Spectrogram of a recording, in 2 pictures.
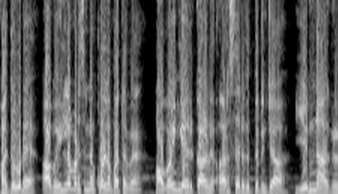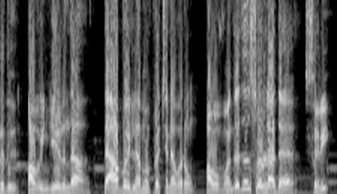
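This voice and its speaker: High-voiced male drama recap storyteller. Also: normal speed, soft background music. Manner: lively, reads out all the dialogue himself.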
